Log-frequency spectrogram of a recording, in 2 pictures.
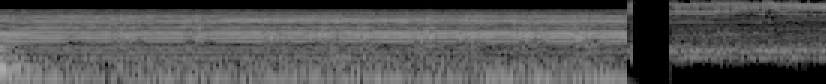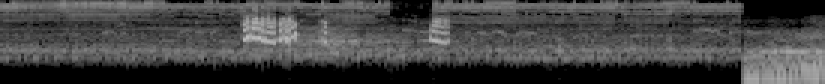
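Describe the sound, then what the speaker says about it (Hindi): Steady buzzing hum of an electric beard trimmer running close by, with a brief cutoff midway and short higher squeals as it catches hair. "मैं सोच रहा हूँ अपने आप से ट्रिमर कर लेता हूँ"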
